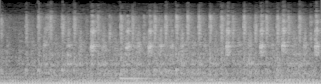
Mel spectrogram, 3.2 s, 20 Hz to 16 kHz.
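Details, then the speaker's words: Subaru started after hibernation: loud sharp metallic knock about six a second over a rough idle; severe rod knock, likely a hole in the block. "Oh my god, it sounds like a fucking AK fucking 47 BB gun. So bad. There's a hole in that block."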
